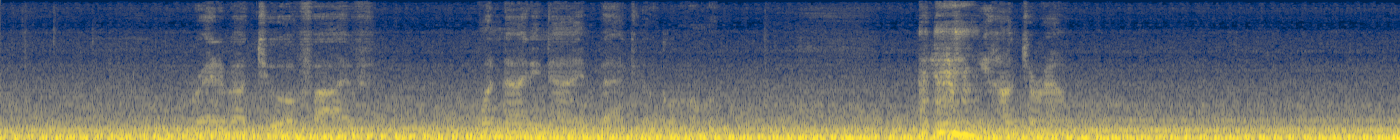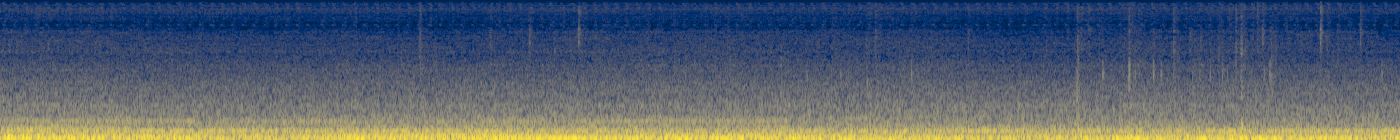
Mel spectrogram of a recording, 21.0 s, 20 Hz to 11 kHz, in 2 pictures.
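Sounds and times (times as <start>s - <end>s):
vehicle engine and tyres rumbling: 0.0s - 21.0s.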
